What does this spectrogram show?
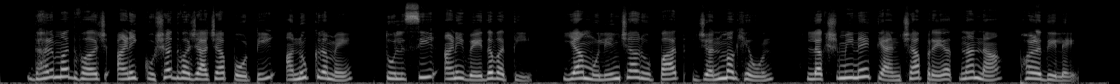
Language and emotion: Marathi, neutral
